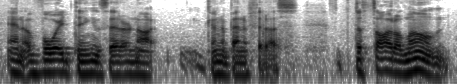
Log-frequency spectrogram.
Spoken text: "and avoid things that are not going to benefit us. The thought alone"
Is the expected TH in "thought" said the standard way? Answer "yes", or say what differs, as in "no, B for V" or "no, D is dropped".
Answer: yes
